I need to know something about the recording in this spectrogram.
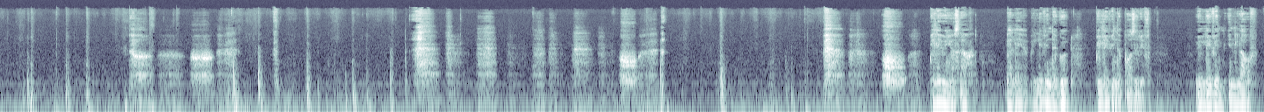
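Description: A young man talks breathlessly close by.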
